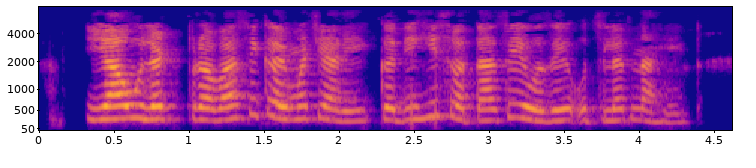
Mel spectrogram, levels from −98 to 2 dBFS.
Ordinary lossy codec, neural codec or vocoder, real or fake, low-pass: MP3, 32 kbps; none; real; 7.2 kHz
